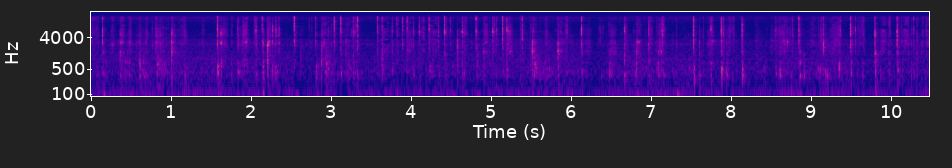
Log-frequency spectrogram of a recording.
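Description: A white aluminium-framed computer keyboard with plastic keys is pressed and rubbed by fingertips across the rows. Rapid, dense, bright clicks and light rubbing come through in quick irregular bursts. There is almost no low end and no ring after each tap.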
